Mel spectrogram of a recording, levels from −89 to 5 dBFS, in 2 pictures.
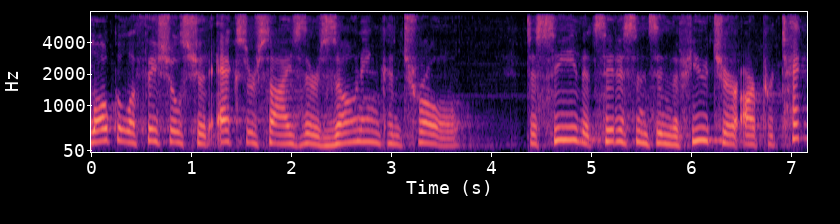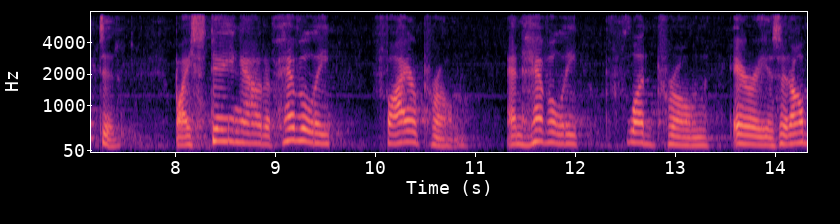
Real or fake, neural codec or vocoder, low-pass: fake; vocoder, 22.05 kHz, 80 mel bands, HiFi-GAN; 7.2 kHz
